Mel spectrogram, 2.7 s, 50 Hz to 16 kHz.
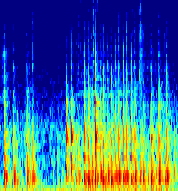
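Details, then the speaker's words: World-class T5 manual transmission during a rebuild teardown, countershaft spun by hand: a loose, uneven clacking rattle instead of near silence. It should have zero end play, but countershaft end play is excessive and out of spec. This was the only fault found behind the loud noise. "it's got what I would consider excessive in play on the counter shaft listen to this you know what I mean this thing is supposed to spend almost quiet no noise"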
